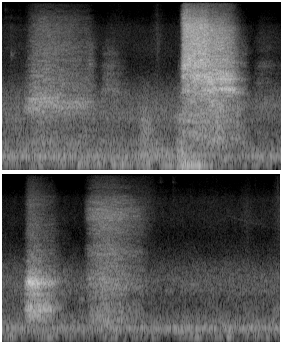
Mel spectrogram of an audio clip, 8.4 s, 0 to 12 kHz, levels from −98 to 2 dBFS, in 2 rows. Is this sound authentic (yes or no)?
yes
